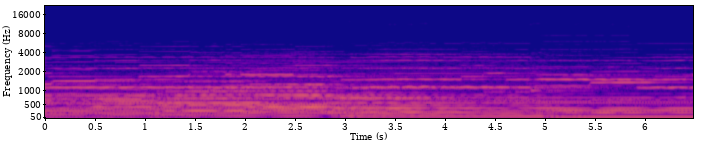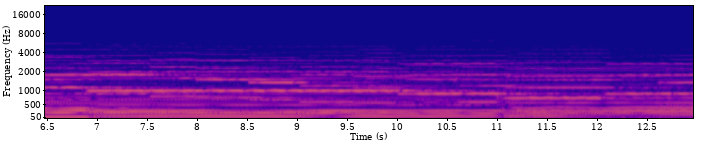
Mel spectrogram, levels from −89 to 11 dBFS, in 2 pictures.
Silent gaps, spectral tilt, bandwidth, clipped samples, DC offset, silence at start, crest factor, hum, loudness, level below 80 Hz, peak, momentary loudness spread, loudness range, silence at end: none; -8.5 dB/octave; 7.2 kHz; under 0.1%; under 0.1%; 0 s; 14 dB; none; -35 LUFS; -50 dBFS; -20 dBFS; 8 LU; 6 LU; 0 s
